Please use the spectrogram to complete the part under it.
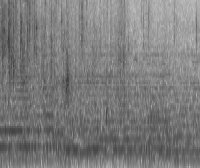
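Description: Fabric being wetted in warm water for dyeing, with a steady, fairly faint running and splashing of water in a sink throughout, with no one talking.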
